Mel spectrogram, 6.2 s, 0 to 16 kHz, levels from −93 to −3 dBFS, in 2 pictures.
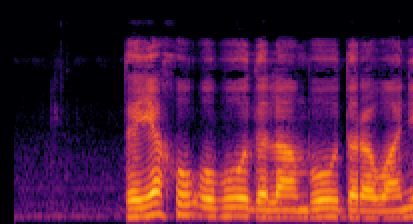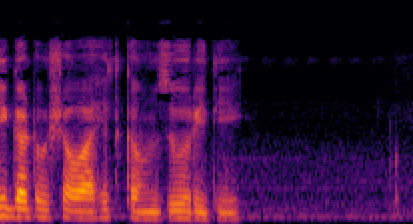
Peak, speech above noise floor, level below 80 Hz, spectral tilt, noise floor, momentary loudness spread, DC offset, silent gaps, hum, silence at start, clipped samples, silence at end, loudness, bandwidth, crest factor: -6 dBFS; 38 dB; -70 dBFS; -5.5 dB/octave; -62 dBFS; 13 LU; under 0.1%; none; none; 0.95 s; under 0.1%; 1.35 s; -24 LUFS; 8.6 kHz; 18 dB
